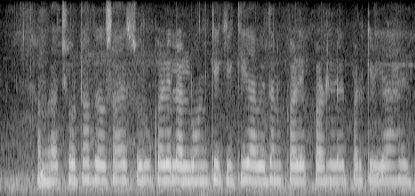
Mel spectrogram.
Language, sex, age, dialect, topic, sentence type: Magahi, female, 31-35, Southern, banking, question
